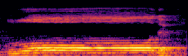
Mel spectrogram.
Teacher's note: جڑ اوپر کے تالو کی طرف اٹھ رہی ہے جس کی وجہ سے حرف موٹا ہو رہا ہے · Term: استعلاء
